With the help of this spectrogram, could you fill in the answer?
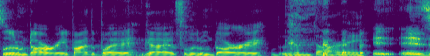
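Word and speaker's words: Ludum Dare: for completely ignoring the thing from there it's pronounced ludum dary by the way guys is it are you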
